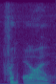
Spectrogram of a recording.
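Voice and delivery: very soft, hushed reply; breathed. A narrator's reading. Wife answers what she kept from him, breathed. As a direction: answer barely above a murmur. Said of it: "I breathed".

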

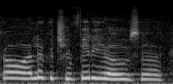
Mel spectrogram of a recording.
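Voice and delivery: high, whiny imitation of a fan asking; mimicking a fan. Gamer mimicking a fan who begs him to accept a friend request. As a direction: mimic a pleading fan in a squeaky voice. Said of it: "He's like".

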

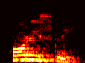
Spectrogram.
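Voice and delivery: корисний stressed as ко-РИС-ний; stress on second syllable. Shown as a demonstration. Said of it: "наголошений другий склад". (корисний з наголосом на РИС)

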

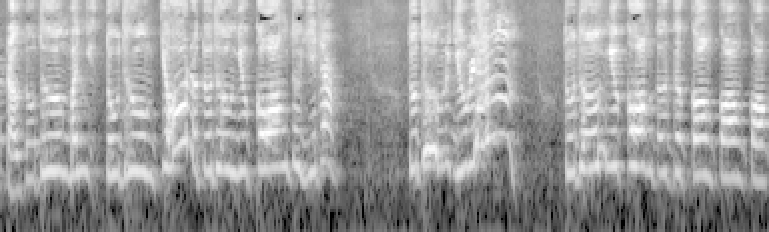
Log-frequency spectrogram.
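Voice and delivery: high, fast whiny mockery of the woman; mocking the dog owner. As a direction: mimic her gushing, sped up and sneering. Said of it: "Bà nói". (giọng nhại bà chủ chó, cao và nhanh)

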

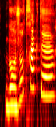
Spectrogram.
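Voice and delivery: put-on high, loud child voice; loud high-pitched boyish retort; cheeky boy. A narrator's reading. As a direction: blurt out the insult like a rude kid. Hiccuping boy blurts rude words.

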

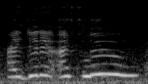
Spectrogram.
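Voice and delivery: loud, high triumphant cry; excited. Acted. Piggy cheers thinking he flew, loud and high. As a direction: shout it like you just flew.

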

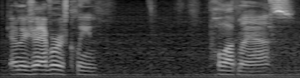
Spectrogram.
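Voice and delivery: usual speaking voice

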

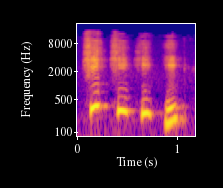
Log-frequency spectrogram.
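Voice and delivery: high squeaky giggle; a quick high tittering laugh; giggling cabbage. A narrator's reading. Cabbage lady giggles at her neighbour, high titter. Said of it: "zise râzând doamna Varză".

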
